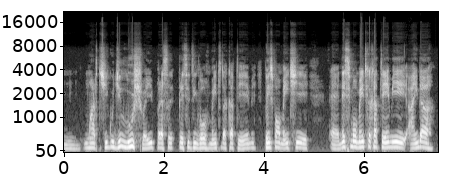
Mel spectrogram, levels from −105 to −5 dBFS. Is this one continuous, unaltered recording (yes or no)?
no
